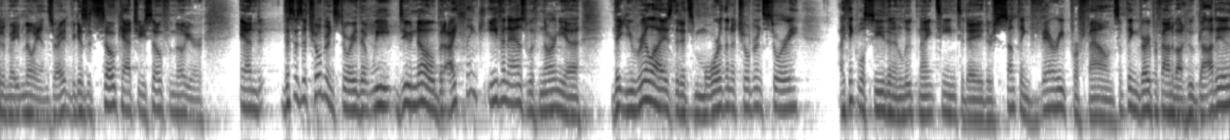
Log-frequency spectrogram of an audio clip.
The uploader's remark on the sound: preached in July 2016 at Sojourn J-Town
